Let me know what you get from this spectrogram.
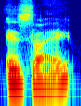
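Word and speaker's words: Islay: Um, on the aisle of Isla No. Probably didn't say it right because I I don't have the accent. Well, I is is pronounced. Okay, perfect. It's got a silent s.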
